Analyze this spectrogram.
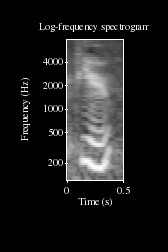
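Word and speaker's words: Pugh: How do you pronounce that, Cheryl? Pew. Pew.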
